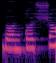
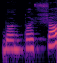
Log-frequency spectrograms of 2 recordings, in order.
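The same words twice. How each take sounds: Both takes have the same delivery.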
